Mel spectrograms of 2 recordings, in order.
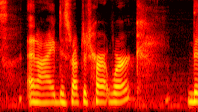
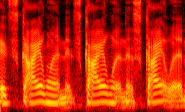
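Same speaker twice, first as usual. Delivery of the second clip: plain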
